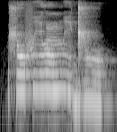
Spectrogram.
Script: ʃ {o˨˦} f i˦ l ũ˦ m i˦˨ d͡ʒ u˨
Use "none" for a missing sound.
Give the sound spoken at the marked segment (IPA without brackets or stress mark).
o˦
